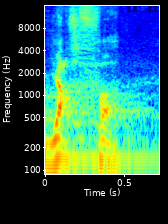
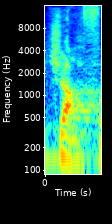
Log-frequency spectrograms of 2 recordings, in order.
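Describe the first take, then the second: First: The name is said with the local pronunciation. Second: The name is said with an English pronunciation.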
